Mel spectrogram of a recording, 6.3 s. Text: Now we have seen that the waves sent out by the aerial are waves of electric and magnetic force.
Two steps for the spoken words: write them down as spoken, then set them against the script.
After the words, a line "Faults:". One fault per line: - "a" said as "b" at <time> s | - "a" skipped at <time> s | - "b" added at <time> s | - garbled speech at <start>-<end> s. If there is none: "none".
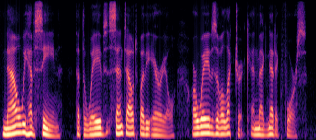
Now we have seen that the waves sent out by the aerial are waves of electric and magnetic force.
Faults:
none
